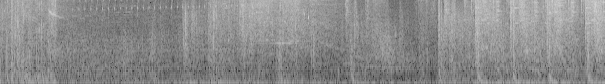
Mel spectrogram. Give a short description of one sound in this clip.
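Footsteps thud on hard ground in a video game.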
